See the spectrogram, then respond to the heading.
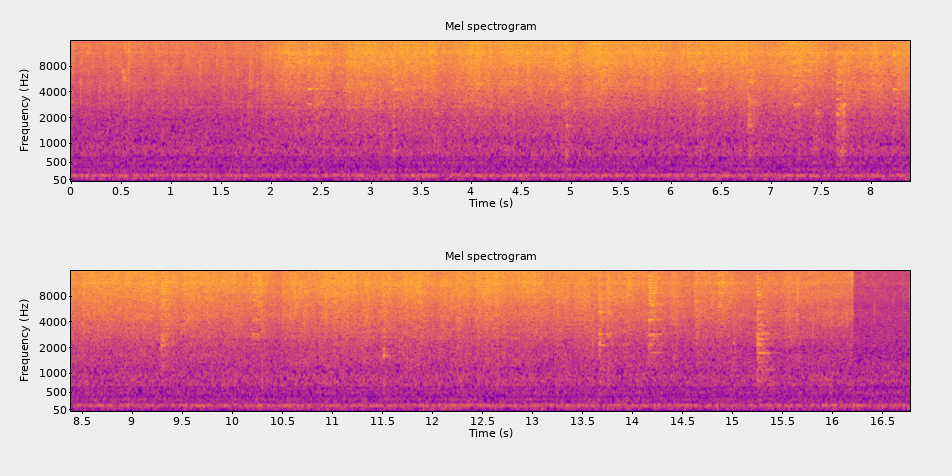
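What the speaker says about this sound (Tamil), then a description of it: "வெங்காயம் ஓரளவுக்கு வதங்கிடுச்சு" Small chopped onions sizzle in hot oil in a pan, a continuous loud crackling fry with occasional stirring scrapes, close and steady throughout, no talk.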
